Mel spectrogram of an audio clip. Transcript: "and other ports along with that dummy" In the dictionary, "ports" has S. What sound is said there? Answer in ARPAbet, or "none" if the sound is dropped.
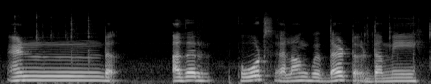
S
